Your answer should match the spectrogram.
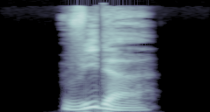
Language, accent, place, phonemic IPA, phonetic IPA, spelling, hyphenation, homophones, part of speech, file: German, Germany, Berlin, /ˈviːdəʁ/, [ˈviːdɐ], wieder-, wie‧der-, wider-, prefix, De-wieder-.ogg
- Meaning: Used to form separable verbs: 1. expressing a return to or renewal of a previous state; re-, again 2. expressing a return to a previous location or into someone's possession; re-, back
